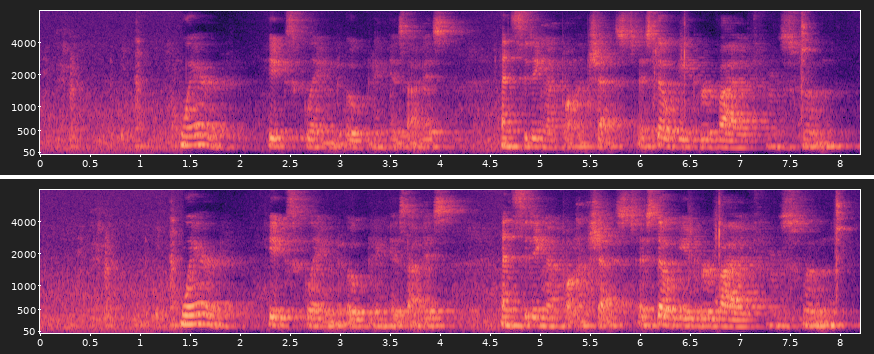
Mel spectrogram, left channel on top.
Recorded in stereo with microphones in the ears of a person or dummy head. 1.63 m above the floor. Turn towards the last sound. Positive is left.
turn(degrees=55)  # may be behind; listen again after turning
